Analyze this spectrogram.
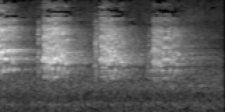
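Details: An Alexandrine parakeet in a neighbour's walnut tree in autumn, near a garden after a frosty night, gives its raw, harsh squawk three times in quick succession.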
